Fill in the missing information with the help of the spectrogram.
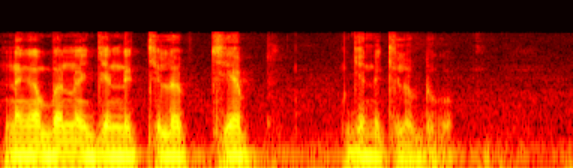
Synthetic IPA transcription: nɐŋɡɐbɐnɐɟəndəkilɐp̚cɛp̚ɟəndəkilɐp̚duɡop̚

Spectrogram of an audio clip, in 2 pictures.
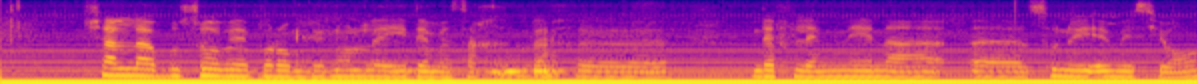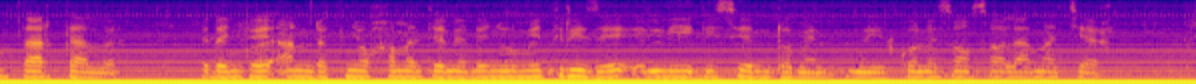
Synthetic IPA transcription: ʃalːabusɔːbɛbɔɾɔmbinuːnlɐjidɛmɛsɐxndɐx | ndɛflɛŋnɛna | sunujemisjɔ̃tarkalːə | ɛdɐɲkɔjʔɐndɐkɲɔxɐmɐltɛnɛdɐɲɔmetɾize | lidiseːndɔmɛnmujikɔnɛsɔ̃ːsalamacɛːr

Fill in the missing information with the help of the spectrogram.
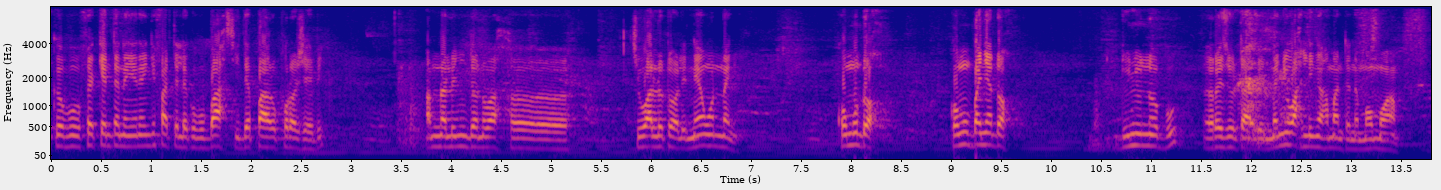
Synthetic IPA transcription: kəbufɛkːɛntɛnɐjɐnɛŋɡifatːɛlɛkobubaːxsidɛpːaːɾupɾɔʒɛbi | ʔɐmnɐluɲudɔnwax | ciwalːutɔːlinɛːwɔnːɐɲu | kɔmudɔx | kɔmubaɲɐdɔx | duɲunɔbu | ɾezultaːtɛnɐɲuwaxliŋahɐmantɛnɐmɔmɔam

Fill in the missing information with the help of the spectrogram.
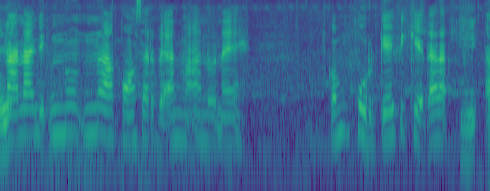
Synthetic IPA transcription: nanand͡ʒiʔnunːakɔnsɛɾvḛanma̰andonaj | kɔmhuɾkefikeɗaɾa

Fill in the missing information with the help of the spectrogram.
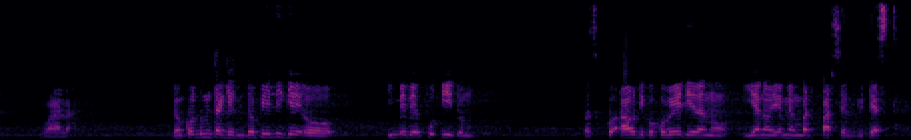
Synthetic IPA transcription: wa̰la̰ | dɔnkɔɗumtaɡɛdopiliɡɛɔ | himɓɛɓɛpuɗːiɗum | paskɛ̥kɔʔawdikɔkɔweɗiɾanɔjanɔjɔmɛmbad̚paɾsɛld͡ʒutɛst

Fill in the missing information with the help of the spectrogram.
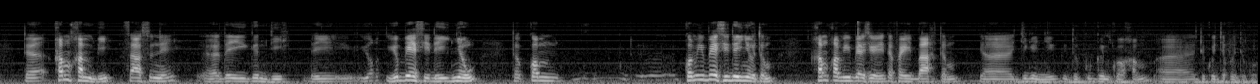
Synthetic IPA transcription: tɐxɐmxɐmbisaːsunɛ | dɐjɡɐndi | dɐjjjɔbɛːsidɐjɲɐw | tɐkɔm | kɔmjubɛːsidɐjɲɐwtɐm | xɐmxɐmjubɛːsjɔjidɐfɐjbaːxtɐm | ɐd͡ʒiɡɐɲidɐkɡɐnkɔxɐmdikɔd͡ʒɐfɐndiko

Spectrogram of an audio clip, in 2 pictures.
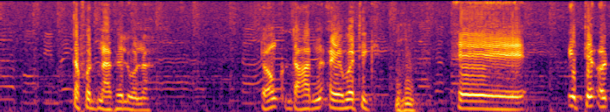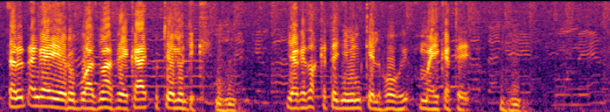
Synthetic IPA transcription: tafudnafeluna | d̥oŋkdaxadnaʔajoɓatik | e | itːeaɾaɗaŋɡajeɾubuas̬mafekautːelundik | jaɡasakkːetaɲiminkelfomajkate

